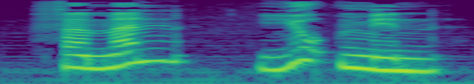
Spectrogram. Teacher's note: چون نون رسیده به حرف یا از حروف یمون هست، ادغام با غنه صورت میگیره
